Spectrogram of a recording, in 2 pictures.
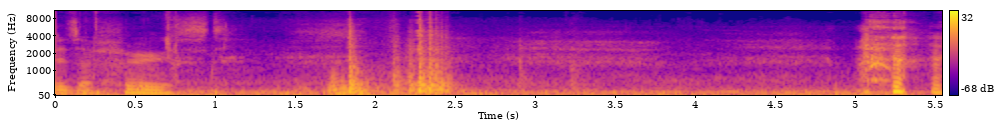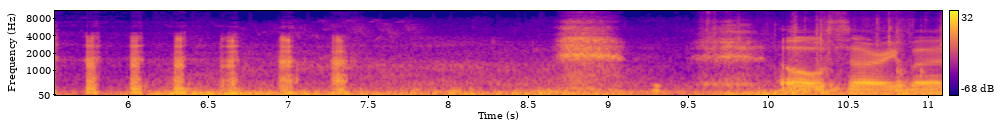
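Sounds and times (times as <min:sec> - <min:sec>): steady low hum: 0:00.0 - 0:10.8
man laughing: 0:05.0 - 0:07.6, 0:08.7 - 0:09.6.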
